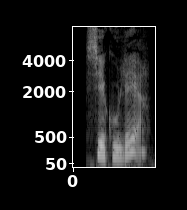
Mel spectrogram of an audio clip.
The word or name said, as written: cirkulære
